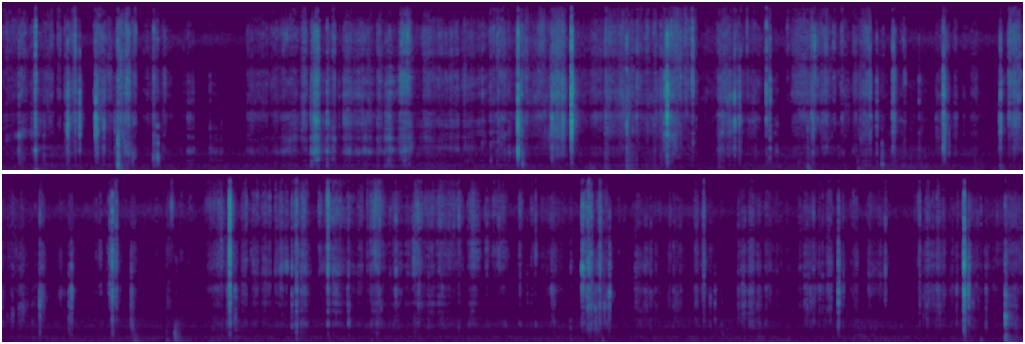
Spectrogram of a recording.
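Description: Quiet snips and rustles of scissors cutting paper wings for a craft project, an irregular patter of small close clicks and paper handling running steadily with no talking.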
